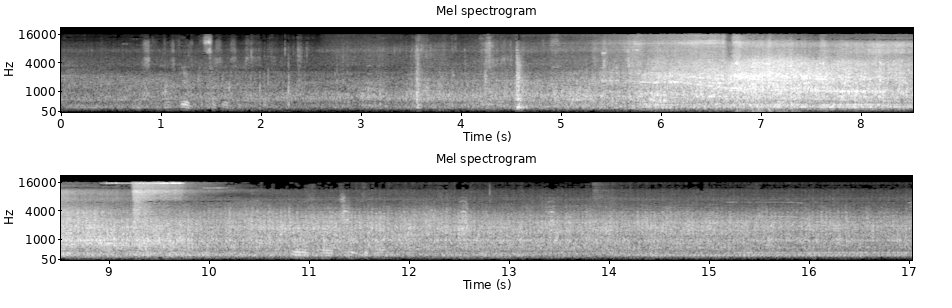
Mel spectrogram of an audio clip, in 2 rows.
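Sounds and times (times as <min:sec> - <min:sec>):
bus driving past: 0:00.0 - 0:17.0.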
